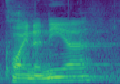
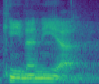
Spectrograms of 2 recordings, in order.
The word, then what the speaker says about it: koinonia: Are there any alternate pronunciations? – There's koinonia and kinania.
